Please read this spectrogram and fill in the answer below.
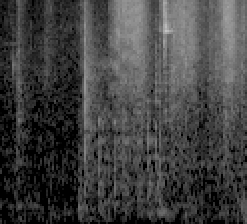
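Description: A fold-out sofa bed's metal frame being lifted and unfolded: a click a little under a second in, then rubbing of the frame and mattress cover, and another click.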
